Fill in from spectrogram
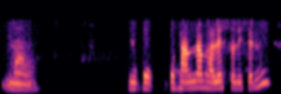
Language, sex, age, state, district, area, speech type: Assamese, female, 45-60, Assam, Dibrugarh, rural, conversation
